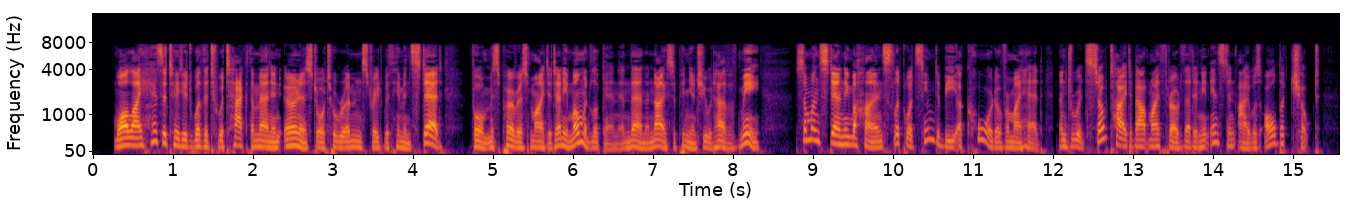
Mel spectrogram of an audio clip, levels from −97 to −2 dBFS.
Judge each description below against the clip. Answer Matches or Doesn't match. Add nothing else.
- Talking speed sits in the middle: Doesn't match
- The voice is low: Matches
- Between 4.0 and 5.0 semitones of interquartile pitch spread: Matches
